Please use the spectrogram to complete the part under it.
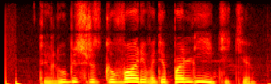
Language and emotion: Russian, angry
